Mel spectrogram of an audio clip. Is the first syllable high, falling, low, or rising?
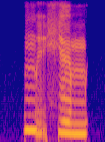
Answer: high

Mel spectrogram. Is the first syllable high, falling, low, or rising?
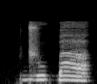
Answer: low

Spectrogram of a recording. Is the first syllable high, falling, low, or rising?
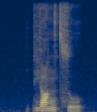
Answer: falling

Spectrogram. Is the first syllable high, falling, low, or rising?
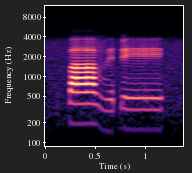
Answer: high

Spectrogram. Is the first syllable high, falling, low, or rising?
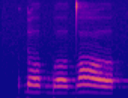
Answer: low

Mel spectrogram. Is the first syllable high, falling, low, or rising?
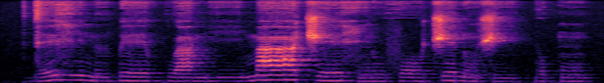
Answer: rising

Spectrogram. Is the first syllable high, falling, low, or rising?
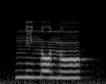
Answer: high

